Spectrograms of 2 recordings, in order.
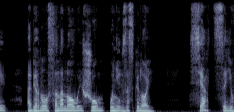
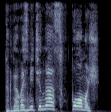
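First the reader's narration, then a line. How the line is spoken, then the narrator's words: Angry shout. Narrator (Russian): сердито крикнул Невилл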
